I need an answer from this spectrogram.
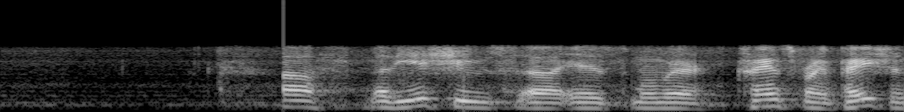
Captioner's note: audio breaks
